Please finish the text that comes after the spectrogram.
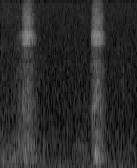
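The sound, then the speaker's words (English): Two short, breathy sniffs about a second apart, fairly quiet, with silence around them and no talking. “Sorry for the sniffles.”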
